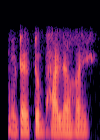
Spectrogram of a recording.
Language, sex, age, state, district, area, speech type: Bengali, female, 60+, West Bengal, Jhargram, rural, conversation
